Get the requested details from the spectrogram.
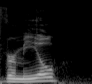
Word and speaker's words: Vermeil: Now, isn't it pronounced Vermeil? – I don't know. I just... – Let's go to whatever. – Google. – Vermeil, I think it is, because... I don't know. The way they say it in Japanese, anyway, it says Burameiru.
